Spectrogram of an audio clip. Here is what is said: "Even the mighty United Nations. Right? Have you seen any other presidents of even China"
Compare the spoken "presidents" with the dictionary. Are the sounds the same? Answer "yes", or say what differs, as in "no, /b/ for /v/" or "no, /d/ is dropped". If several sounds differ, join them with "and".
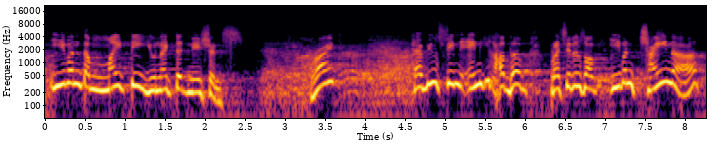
no, /s/ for /z/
